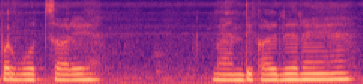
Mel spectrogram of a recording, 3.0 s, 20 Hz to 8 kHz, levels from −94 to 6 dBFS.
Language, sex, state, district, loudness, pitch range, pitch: Hindi, female, Uttar Pradesh, Shamli, -13 LUFS, 120-200 Hz, 195 Hz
